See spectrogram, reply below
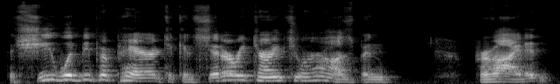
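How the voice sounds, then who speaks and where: A man reading literary fiction as an audiobook narrator, with deliberate, dramatic phrasing and frequent pauses. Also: on the high side, pushed and bright. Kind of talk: expressive scripted literary narration.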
